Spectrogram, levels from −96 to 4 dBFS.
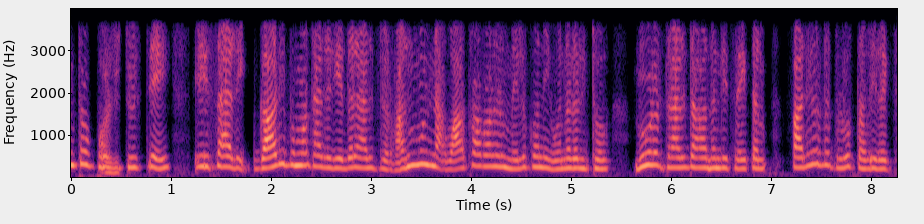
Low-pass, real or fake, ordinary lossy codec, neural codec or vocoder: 3.6 kHz; fake; none; codec, 16 kHz in and 24 kHz out, 0.4 kbps, LongCat-Audio-Codec, fine tuned four codebook decoder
